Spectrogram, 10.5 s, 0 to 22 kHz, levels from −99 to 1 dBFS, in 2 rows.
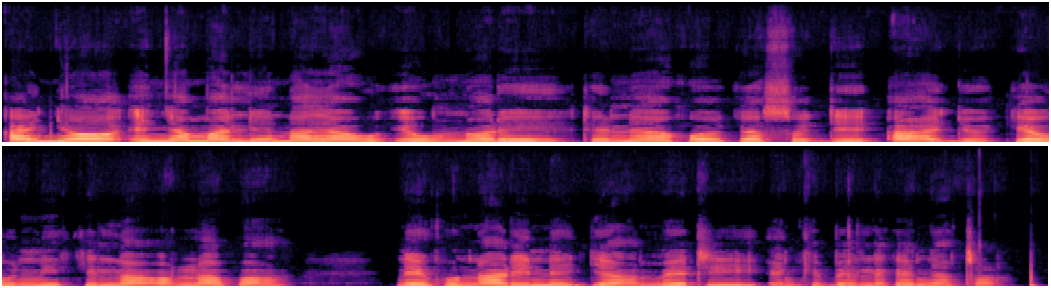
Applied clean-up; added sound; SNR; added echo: none; none; none; none.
